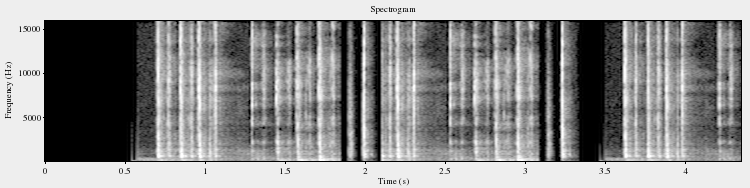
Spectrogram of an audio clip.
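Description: Computer keyboard typing: rapid runs of key clicks in short bursts with brief pauses between them, starting about half a second in.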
